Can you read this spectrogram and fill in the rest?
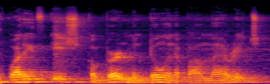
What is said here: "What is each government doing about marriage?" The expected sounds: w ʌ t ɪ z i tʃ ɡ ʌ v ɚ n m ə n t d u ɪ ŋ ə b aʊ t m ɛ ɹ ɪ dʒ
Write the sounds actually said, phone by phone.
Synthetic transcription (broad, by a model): w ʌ t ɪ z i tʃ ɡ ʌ b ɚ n m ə n d u ɪ ŋ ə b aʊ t m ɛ ɹ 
